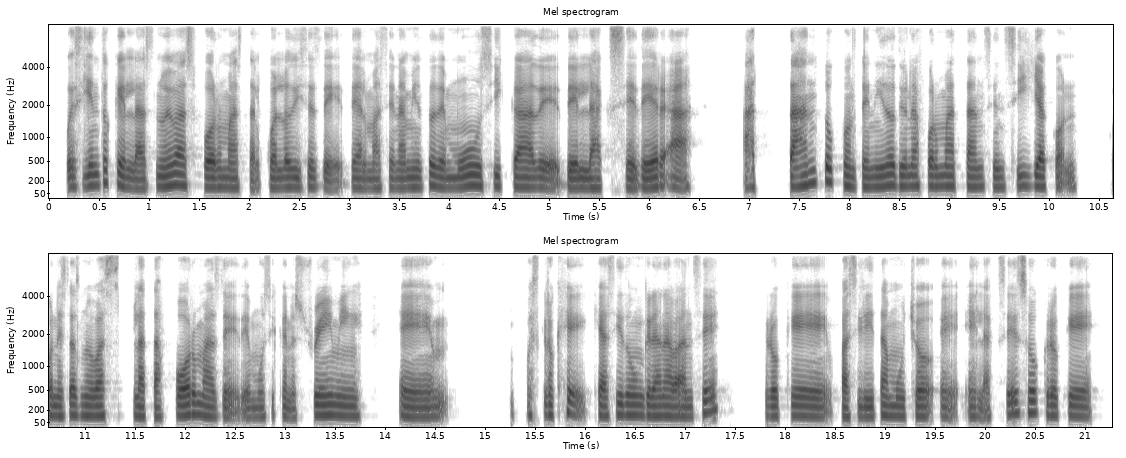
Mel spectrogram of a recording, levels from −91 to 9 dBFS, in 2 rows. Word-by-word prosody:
pues, 125 +1 -2
siento 145 +6 0
que 145 -4 +2
las 110 -1 -1
nuevas 145 +2 +3
formas, 125 -3 +2
tal - - -5
cual 120 -1 -1
lo 125 - +3
dices, 125 +1 -2
de 110 -3 -4
de 120 - -1
almacenamiento 120 +3 -1
de 125 -2 +2
música, 130 0 +1
de 125 -2 0
del 115 0 +2
acceder 120 +2 +1
a - - 0 0.5
a - - -3 0.3
tanto 170 +9 +3
contenido 130 -1 +1
de 140 - +1
una 140 0 0
forma 135 0 0
tan 130 -1 -2
sencilla 130 +1 0
con - - -5 0.3
con 135 -1 +1
estas 130 +1 0
nuevas 130 0 +1
plataformas 125 +1 +2
de 115 - -2
de 115 - -3
música 115 +2 -5
en 110 - -3
streaming, 135 -1 +1 0.4
em, 115 -2 +1 0.8
pues, - - -10
creo - - -1
que 65 -1 -2
que 135 - +1
ha 125 - +2
sido 140 0 +1
un 135 - +2
gran 130 -1 +3
avance, 130 - +1 0.4
creo 125 0 +2
que 125 -2 +1
facilita 120 +2 0
mucho 125 -1 0
e 120 -2 -4
el 120 -3 -4
acceso, 155 +7 -1
creo 135 -4 0
que, 125 -2 -1
130 Hz, 160 wpm, -24 LUFS, 120-135 Hz, 0.8 s, nuevas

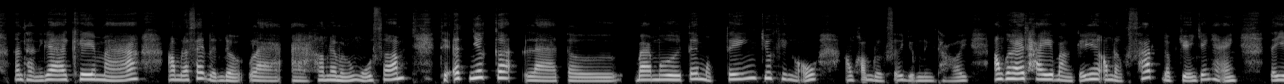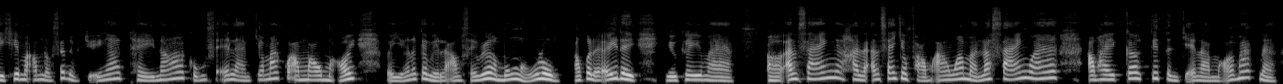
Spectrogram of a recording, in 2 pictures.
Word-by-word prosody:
Nên 225 - 0
thành 195 -4 -3
ra 220 +1 +4
khi 230 -1 +6
mà 190 -4 0
á, 235 +4 +4 0.3
ông 215 +1 0
đã 210 - +2
xác 275 +3 +1
định 180 -3 -3
được 175 -3 -2
là, 170 -3 -2
à, 170 -3 -4
hôm 205 0 -1
nay 205 - +3
mình 180 -2 +2
muốn 200 +3 0
ngủ 180 +1 0
sớm, 230 +6 +2 0.4
thì - - -1
ít 275 +1 +1
nhất 315 +2 +6
á, 300 -1 +5
là 175 -3 -1
từ 165 -1 -1 0.2
30-1 210 +1 +2
tiếng 250 +5 +2
trước 285 -1 +1
khi 255 -4 -5
ngủ, 215 +1 -1 0.3
ông 195 +1 -5
không 210 - -4
được 170 -4 -5
sử - - -7
dụng 185 -3 -4
điện 175 0 -4
thoại. 170 +1 -7 0.2
Ông 245 - +4
có 265 - +4
thể 260 0 +7
thay 230 -1 +4
bằng, 195 -6 -2
kiểu 180 +4 -2
như, 245 +1 +3
ông 215 -2 -1
đọc 170 -5 -4 0.2
sách, 315 +2 +1
đọc 185 - -3
truyện 180 -2 0
chẳng 225 +2 -2
hạn, 185 -6 -2 0.3
tại 195 - 0
vì 200 -1 +3
khi 245 +7 0
mà 225 -2 -1
ông 210 +1 -4
đọc 185 -3 -5
sách, 290 +5 -3
đọc 205 -7 -4
truyện 185 - -5
á, 260 +3 0
thì 180 -4 -2
nó 230 +9 0
cũng 195 0 -5
sẽ 300 -8 -4
làm 195 -6 -2
cho 215 +4 -7
mắt 265 +4 0
của - - -1
ông 210 +1 0
mau 205 -1 +2
mỏi, 200 +6 +2 0.3
và - - -4
dẫn 165 +3 -1
đến 240 - -1
cái 255 -1 +1
việc 180 - +1
là - - -3
ông 180 - -2
sẽ 180 0 -5
rất 245 +7 +6
là 250 - +4
muốn 215 +5 +3
ngủ 225 +2 +1
luôn. 235 -8 +7
Ông 190 +1 -2
cứ 265 - +5
để 200 -3 +1
ý 240 +4 +5
đi, 245 -5 +7 0.3
nhiều 185 0 +2
khi 215 -1 +4
mà, 180 -4 -2 0.3
ờ, 185 -1 0
ánh 230 +7 +2
sáng 265 +4 0
hay 230 -2 -1
là 200 - 0
ánh 215 +3 -2
sáng 275 +2 0
trong 265 -3 0
phòng 170 -1 -4
ông 215 +3 -1
á, 255 - +4
mà 225 -7 +2
nó 225 +7 +1
sáng 255 +5 +1
quá, 285 +3 +2 0.3
ông 210 +1 +1
hay 225 0 +1
có 275 0 +2
cái 280 - +1
tình 195 -5 -2
trạng 180 - -5
là 180 -2 -1
mỏi 170 +5 -3
mắt 300 +4 0
nè, 210 -5 0
210 Hz, 275 wpm, -23 LUFS, 185-245 Hz, 0.4 s, thể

